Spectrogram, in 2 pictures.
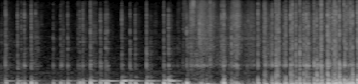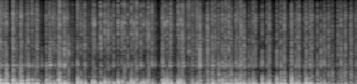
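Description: Fingertips and nails tap and scratch a large, clear, apparently empty PET plastic water bottle on its cap, body and bottom. Sparse hollow taps over a faint low hum give way to dense, rapid tapping and scratching that is heaviest in the low end and loudest in the middle. Each short, dry tap dies away almost instantly.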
